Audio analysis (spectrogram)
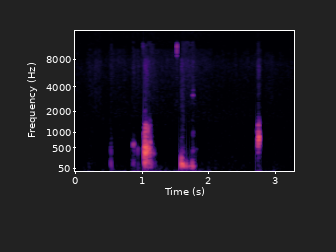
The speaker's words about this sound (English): In Matthew chapter 7, verse 21 through 24, I'll give you a moment to turn there while I take a sip of hot tea.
